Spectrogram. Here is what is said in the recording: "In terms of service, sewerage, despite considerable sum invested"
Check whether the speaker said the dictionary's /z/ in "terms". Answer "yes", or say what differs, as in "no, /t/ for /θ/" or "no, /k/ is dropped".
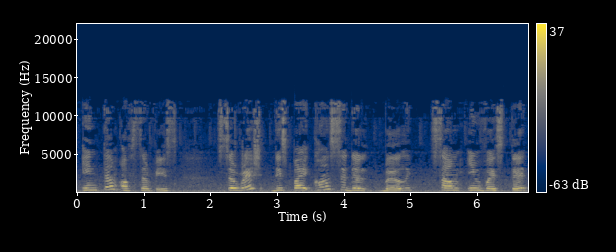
no, /z/ is dropped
